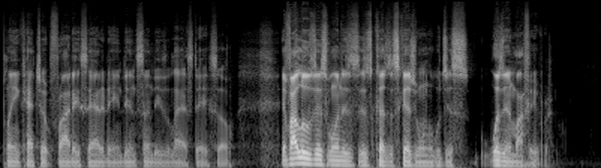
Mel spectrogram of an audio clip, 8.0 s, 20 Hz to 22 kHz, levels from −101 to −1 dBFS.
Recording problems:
none

